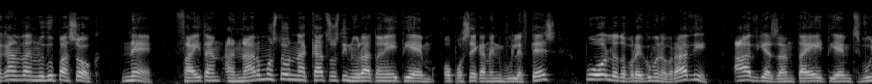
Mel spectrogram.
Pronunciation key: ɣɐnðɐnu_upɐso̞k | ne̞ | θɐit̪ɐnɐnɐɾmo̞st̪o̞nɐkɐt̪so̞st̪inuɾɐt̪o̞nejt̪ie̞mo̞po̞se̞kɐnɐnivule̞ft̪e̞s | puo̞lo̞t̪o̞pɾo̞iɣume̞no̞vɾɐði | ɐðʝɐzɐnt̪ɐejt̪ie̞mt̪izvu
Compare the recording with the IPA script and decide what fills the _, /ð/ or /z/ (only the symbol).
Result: ð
